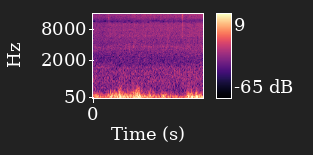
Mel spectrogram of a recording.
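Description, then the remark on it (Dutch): Steady, gusty wind roars, a low buffeting rumble with a faint rustle over it, swelling and easing across the short stretch with no voices. “Oh, het gaat nu wel heel hard waaien.”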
